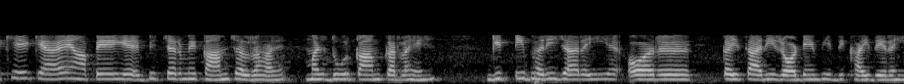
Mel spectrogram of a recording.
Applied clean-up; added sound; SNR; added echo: none; none; none; none.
